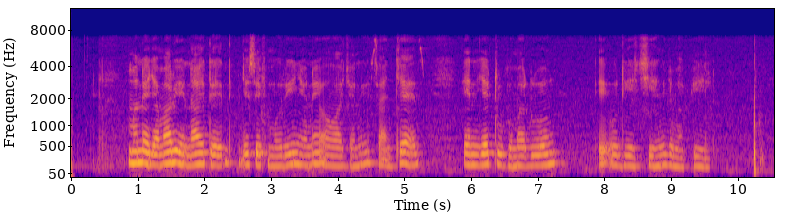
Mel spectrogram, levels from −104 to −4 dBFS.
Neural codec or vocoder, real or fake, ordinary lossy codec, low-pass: codec, 16 kHz, 16 kbps, FreqCodec, larger model; fake; Opus, 64 kbps; 7.2 kHz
